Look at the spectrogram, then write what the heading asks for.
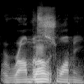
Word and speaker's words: Ramaswamy: Ramaswamy.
